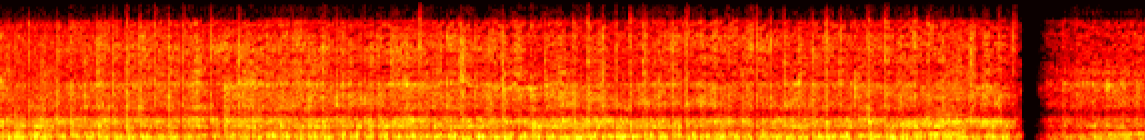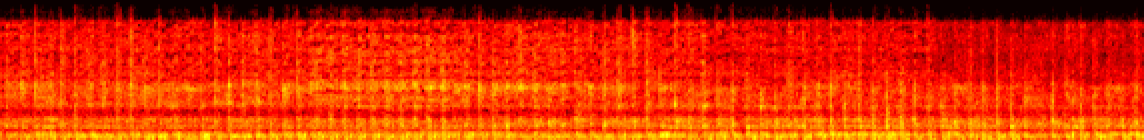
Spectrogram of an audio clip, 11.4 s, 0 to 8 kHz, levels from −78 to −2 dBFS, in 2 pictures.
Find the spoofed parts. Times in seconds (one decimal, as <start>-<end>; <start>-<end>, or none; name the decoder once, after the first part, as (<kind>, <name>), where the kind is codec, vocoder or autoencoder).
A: 0.0-7.3 (codec, SNAC); 8.0-11.4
